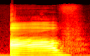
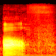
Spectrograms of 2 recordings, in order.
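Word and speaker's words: αυ: These are a little bit tricky because the alpha epsilon is basically pronounced like av or off, okay?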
